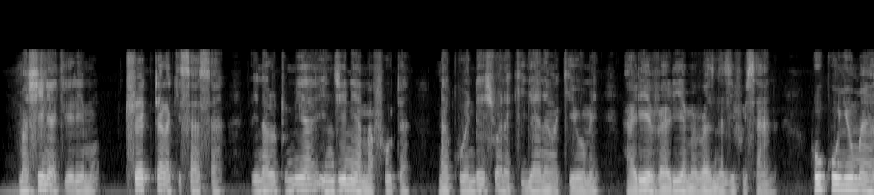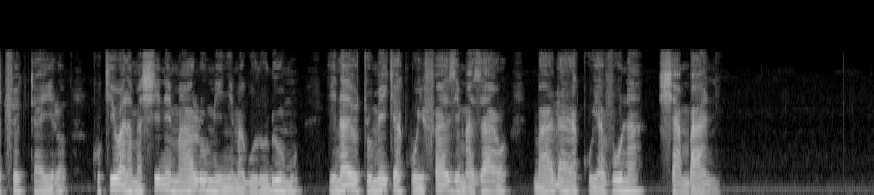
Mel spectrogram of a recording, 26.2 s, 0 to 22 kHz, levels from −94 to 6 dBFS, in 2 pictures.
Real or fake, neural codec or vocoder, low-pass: real; none; 7.2 kHz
